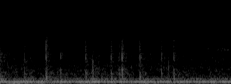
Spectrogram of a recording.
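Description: Faint scattered light clicks and rustles of hands handling a plastic RAW king-size rolling machine on a tray, over a steady low hum.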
